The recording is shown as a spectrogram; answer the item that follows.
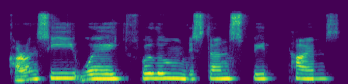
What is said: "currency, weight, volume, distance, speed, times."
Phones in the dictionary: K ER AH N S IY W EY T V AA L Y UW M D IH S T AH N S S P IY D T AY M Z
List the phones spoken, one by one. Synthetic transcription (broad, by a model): K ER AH N S IY W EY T F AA L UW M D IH S T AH N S S P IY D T AY M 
